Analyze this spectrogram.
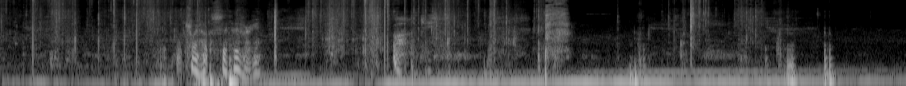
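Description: Footsteps crunch and rustle through dry undergrowth close by.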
